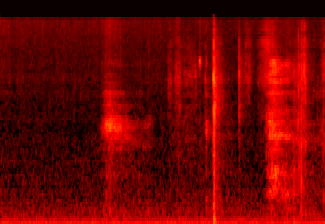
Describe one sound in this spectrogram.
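Cards shuffle and tap on a table.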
